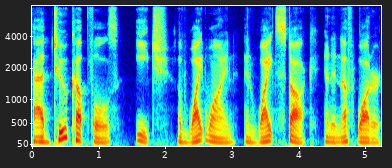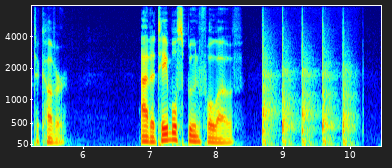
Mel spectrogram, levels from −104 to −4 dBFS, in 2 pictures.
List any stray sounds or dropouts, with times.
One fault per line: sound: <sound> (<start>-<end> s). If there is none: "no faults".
sound: thud (8.7-10.2 s)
